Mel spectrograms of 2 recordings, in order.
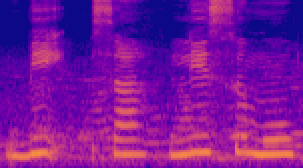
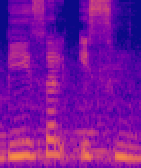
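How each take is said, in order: First: "बिसा लिस्मु" slowly chanted as bi-sa-lismu; correct joining. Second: "बीसल इस्मु" split before ismu, long bee; common misreading. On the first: Teacher answering how to read, slow "बिसा लिस्मु". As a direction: recite "बिसा लिस्मु" with l joined to ismu. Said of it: "पढ़ा क्या जाएगा?". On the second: Teacher showing a common mistake, "बीसल इस्मु". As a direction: say "बीसल इस्मु" as two spoken words. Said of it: "बहुत सारे लोग इसको क्या पढ़ते हैं?". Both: Shown as a demonstration.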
